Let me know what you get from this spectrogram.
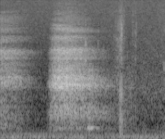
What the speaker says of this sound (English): Deep breath.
